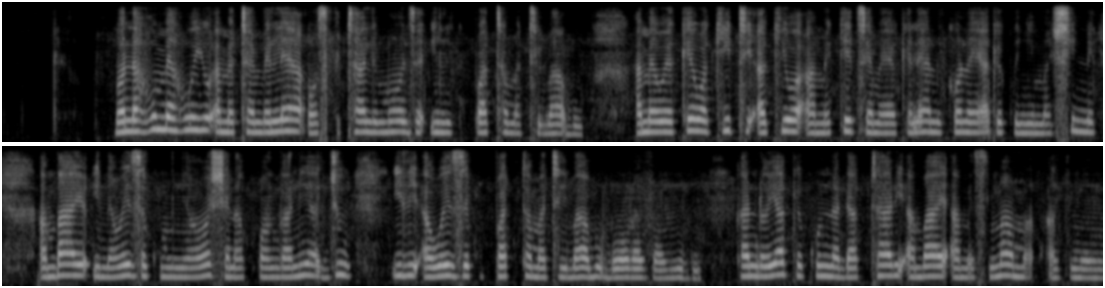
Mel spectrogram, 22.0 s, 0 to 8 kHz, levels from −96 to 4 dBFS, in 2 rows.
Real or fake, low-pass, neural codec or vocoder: fake; 7.2 kHz; codec, 16 kHz, 4.8 kbps, FACodec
